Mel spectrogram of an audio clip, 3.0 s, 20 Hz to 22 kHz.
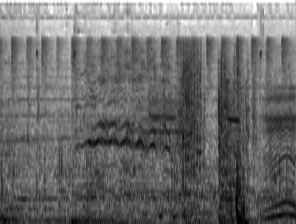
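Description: Donkey in the Shrek 2 video game lets out a loud, clear horse neigh, with clip-clop hoofbeats and game sounds around it and no talk.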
